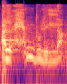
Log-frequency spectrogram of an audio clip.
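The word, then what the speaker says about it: الحمد لله: الحمدللہ یہ بھی تلفظ درست کرنا ہے، الحمدللہ.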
